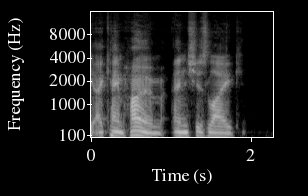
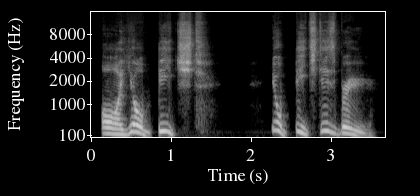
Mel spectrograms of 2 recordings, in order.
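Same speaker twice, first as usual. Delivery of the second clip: put-on New Zealand accent, much higher; 8 semitones higher than usual. Quoting an old video to the listeners, doing a new zealand accent. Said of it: "that's a real accent that people have there".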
